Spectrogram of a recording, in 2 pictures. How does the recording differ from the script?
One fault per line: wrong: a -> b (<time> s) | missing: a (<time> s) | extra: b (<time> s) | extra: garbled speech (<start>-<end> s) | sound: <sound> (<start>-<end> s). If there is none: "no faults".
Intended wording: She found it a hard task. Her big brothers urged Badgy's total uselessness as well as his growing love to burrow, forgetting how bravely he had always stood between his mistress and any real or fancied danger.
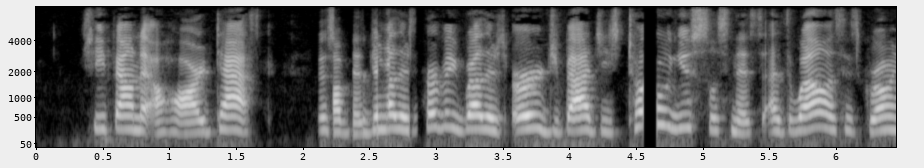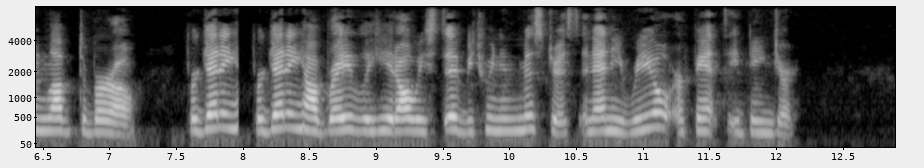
extra: garbled speech (2.1-2.9 s)
sound: dropout (4.6-4.7 s)
extra: forgetting (8.0 s)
